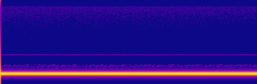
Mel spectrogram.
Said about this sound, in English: So here is a sine wave A note. Here's what it sounds like.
